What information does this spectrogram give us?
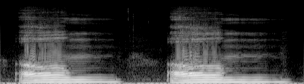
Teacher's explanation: Chữ này là chữ O, là chúng ta phải đọc kéo dài hai nhịp. Ôm, ôm. Chứ chúng ta không đọc đóng liền chữ O lại là ôm, ôm.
